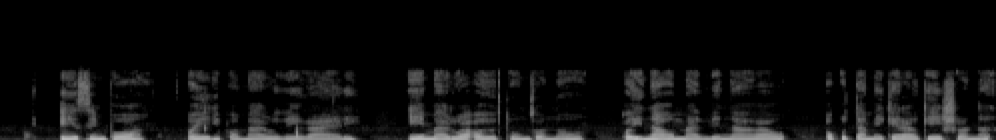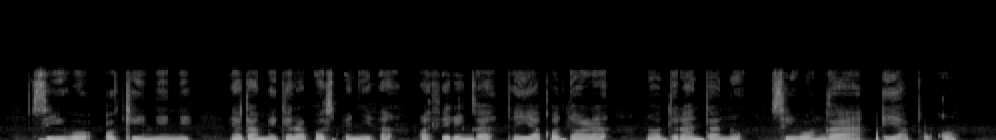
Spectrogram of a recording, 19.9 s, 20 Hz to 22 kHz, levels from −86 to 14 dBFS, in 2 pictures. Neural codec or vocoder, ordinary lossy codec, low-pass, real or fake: none; Opus, 64 kbps; 10.8 kHz; real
